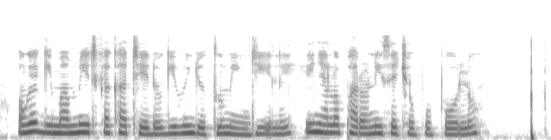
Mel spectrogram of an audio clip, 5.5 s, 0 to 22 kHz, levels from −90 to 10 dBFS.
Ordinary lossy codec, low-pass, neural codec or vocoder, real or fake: none; none; none; real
